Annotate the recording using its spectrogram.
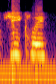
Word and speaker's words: Kuechly: You think that's not going to help you with experience when Ely and Short and Lely, whatever his name is. – What? Whoa! Wait, there's not a pronunciation guy. – I gotta get that one right before I go on air. I'm glad I screwed that up with you guys. But Luke Kuechly, the rest of those boys coming after you, I think it'd be a little different story.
